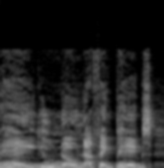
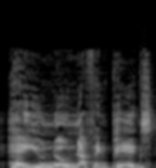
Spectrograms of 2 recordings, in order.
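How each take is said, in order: First: High storybook yell. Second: High, punchy storybook yell. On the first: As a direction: call it out high at the pigs. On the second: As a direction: yell it out at the pigs. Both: Acted. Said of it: "and yelled".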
